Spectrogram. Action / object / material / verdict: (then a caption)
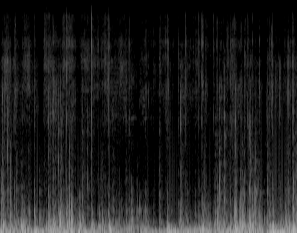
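tap / plastic dome umbrella canopy / plastic / none. Fingertips tap on a large, clear plastic dome umbrella canopy held over the microphone, then hands from the side scratch and rub its surface. The result is a steady run of soft, dull, low thumps under a faint, bright, scratchy rustle, with each tap dying away almost at once.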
